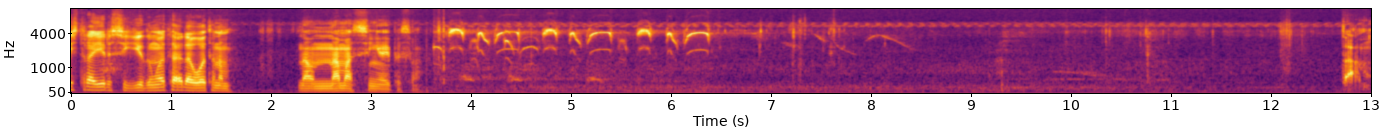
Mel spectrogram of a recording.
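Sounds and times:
bird calling: 3.6 - 8.5.

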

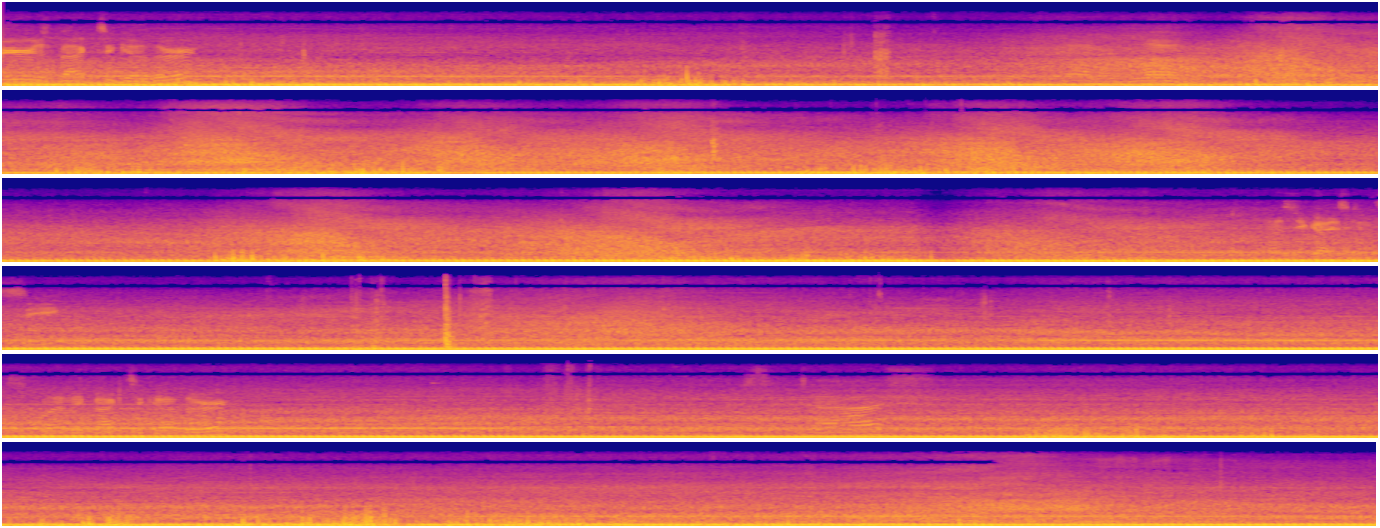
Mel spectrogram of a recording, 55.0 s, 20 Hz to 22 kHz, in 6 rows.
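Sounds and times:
car engine idling: 0.0 - 55.0.

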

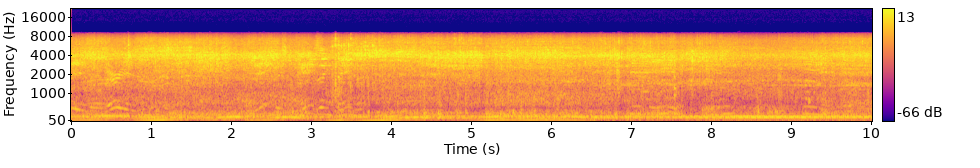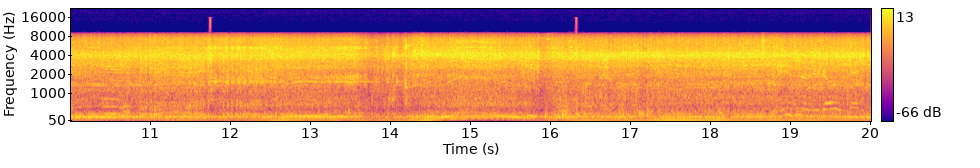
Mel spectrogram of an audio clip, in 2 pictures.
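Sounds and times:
off-road vehicle engine revving: 0.0 - 20.0.

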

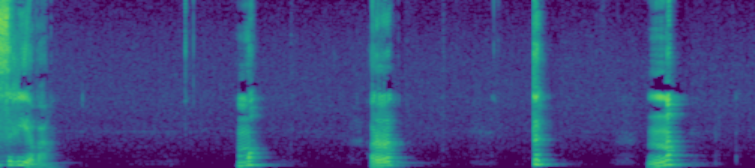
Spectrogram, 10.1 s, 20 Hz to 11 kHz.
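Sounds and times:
faint click: 2.4 - 2.7.

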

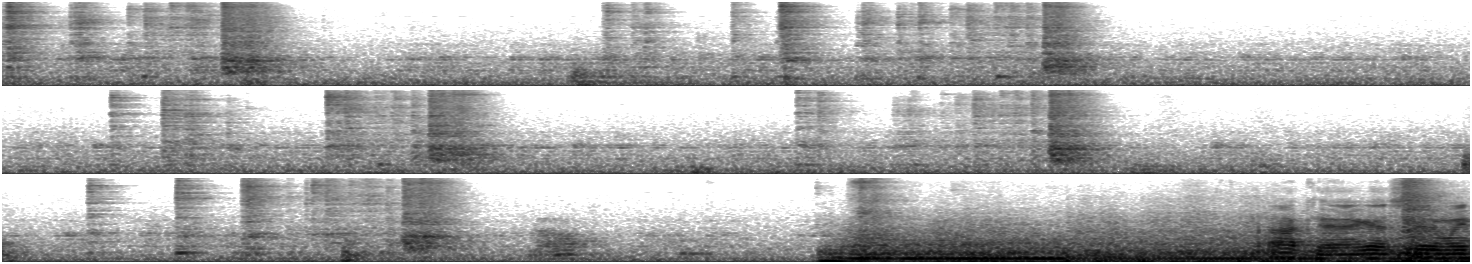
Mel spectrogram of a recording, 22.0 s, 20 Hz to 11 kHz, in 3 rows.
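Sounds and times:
clothes dryer running: 18.7 - 22.0.

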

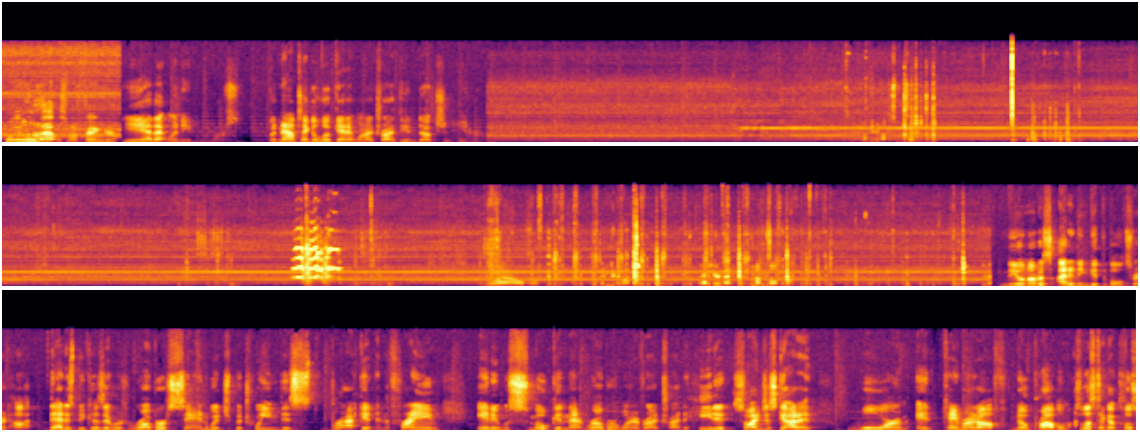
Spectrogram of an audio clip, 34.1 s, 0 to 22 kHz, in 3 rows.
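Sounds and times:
induction heater high-pitched whine: 0.0 - 1.2, 4.8 - 21.3
bolt squealing: 7.5 - 9.4, 10.0 - 10.9, 13.1 - 15.4, 16.1 - 21.2
ratchet clicks: 16.2 - 21.2.

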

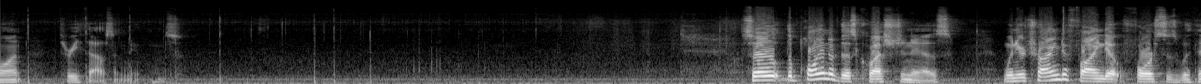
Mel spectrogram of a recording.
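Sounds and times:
stylus tapping on screen: 0.0 - 5.6.

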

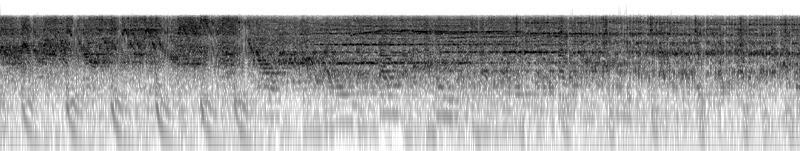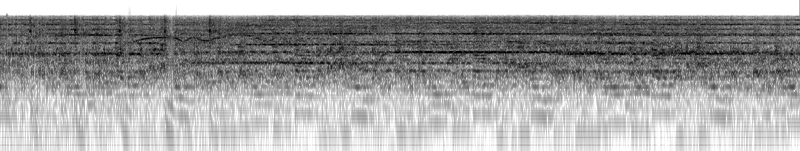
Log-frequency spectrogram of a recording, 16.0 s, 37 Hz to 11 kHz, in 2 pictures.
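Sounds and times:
acid house dance music: 0.0 - 16.0.

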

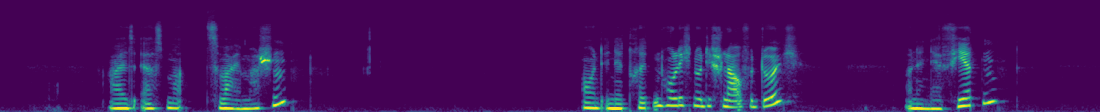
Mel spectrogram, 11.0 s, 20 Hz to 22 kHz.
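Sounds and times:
faint clicks: 3.1 - 4.2.

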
